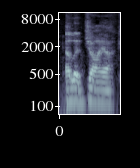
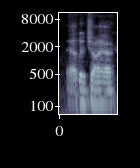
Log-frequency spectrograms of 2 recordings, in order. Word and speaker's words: elegiac: check the pronunciation on, whether it's a soft or a hard G. It's a soft G. Elegiac. It's a hard G. Elegiac, relating to or characteristic of an elegy.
